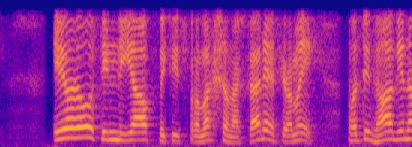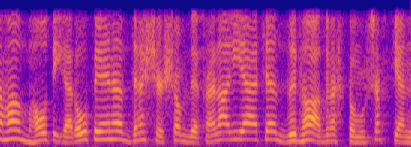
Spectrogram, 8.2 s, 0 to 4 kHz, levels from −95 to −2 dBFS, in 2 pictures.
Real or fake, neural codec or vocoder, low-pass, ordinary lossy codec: fake; codec, 16 kHz, 0.5 kbps, FunCodec, trained on Chinese and English, 25 frames a second; 3.6 kHz; none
